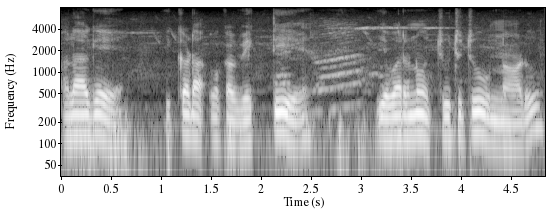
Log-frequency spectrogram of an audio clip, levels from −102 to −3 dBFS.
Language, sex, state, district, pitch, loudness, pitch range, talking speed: Telugu, male, Andhra Pradesh, Sri Satya Sai, 120 Hz, -15 LUFS, 105-125 Hz, 85 wpm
